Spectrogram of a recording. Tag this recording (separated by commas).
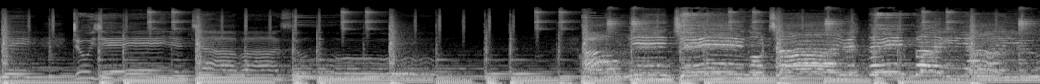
Gospel music, Singing, Music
